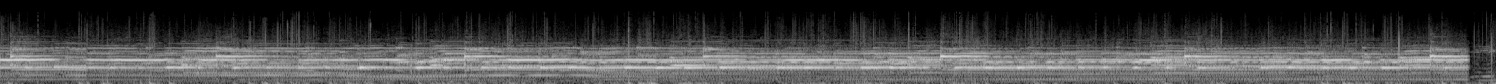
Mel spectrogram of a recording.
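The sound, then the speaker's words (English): Church bells of a Russian Orthodox church ring out in a dense, continuous peal on Sunday morning as the bell ringer pulls the ropes, many overlapping tones clanging together loudly and steadily for the whole stretch, with no voices. “They are called by the tolling of one of the bells that burst forth with dissonant clamor on Sunday morning when the bell ringer pulls the ropes for the lusty fervor.”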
